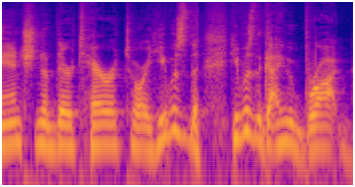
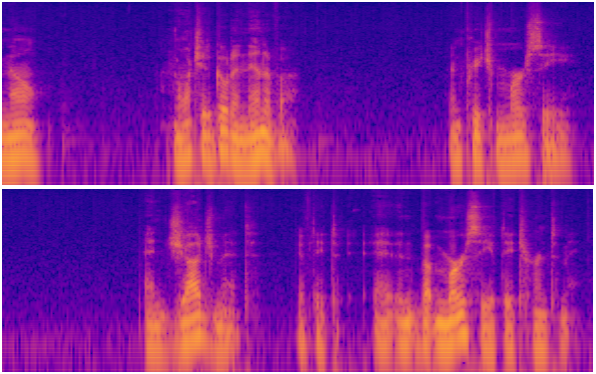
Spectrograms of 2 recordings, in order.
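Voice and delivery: softer and lower, calm insistence; quiet, steady God; 6 semitones lower, 5 dB quieter than usual. Retold or imitated. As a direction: gently insist without raising the voice. God repeats command gently.

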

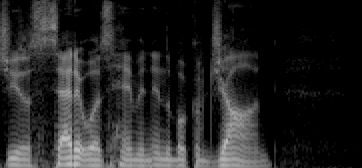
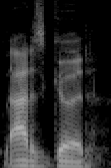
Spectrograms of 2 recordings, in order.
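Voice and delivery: ordinary talk, nothing marked

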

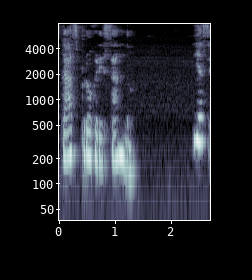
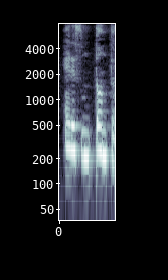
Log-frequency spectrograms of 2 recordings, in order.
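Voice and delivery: loud, raised echo of a shout; echoed yell; 5 semitones higher, 9 dB louder than usual. A narrator's reading. Mountain echo repeats the boy's insult, loud raised shout. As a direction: repeat the yell loudly, pitched up. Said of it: "repitió la voz".

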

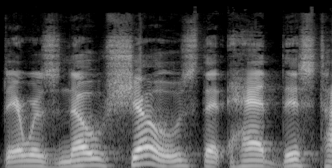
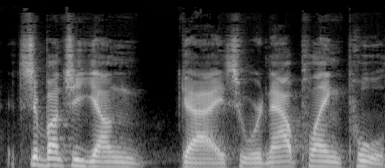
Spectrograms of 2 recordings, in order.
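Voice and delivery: normal talking voice

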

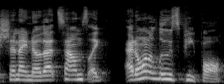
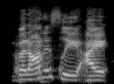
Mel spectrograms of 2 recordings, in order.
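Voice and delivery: normal talking voice

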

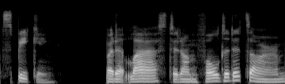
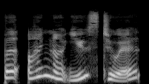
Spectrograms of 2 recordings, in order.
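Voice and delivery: high, pleading little voice; piteous plea; 11 semitones higher than usual. Acted. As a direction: beg pitifully. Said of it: "pleaded poor Alice in a piteous tone".

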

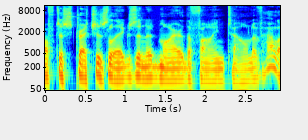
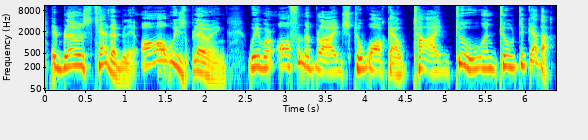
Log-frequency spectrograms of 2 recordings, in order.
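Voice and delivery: put-on much higher, genteel old lady voice; a lady of mature years, fondly remembering; high, fluting voice of an officer's widow; elderly widow; 8 semitones higher than usual. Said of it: "an officer's widow".

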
